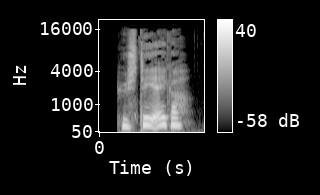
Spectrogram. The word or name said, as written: HYSTERIKER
